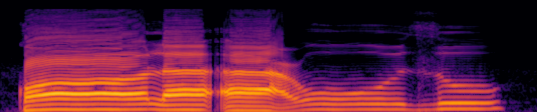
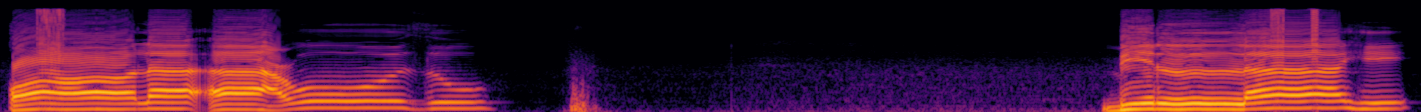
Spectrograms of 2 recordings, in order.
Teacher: qala mad tabi'i 2 harakat, panjangkan qanya, kemudian bedakan antara hamzah dan ain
